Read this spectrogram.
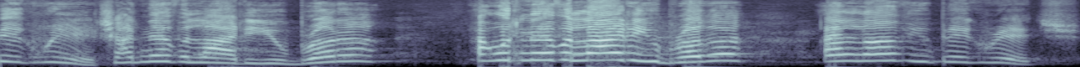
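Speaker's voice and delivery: put-on Samoan-Hawaiian accent, pitched very high. Retelling what the man you sponsored told you, imitating Leroy's accent. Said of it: "And he had this whatever accent".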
